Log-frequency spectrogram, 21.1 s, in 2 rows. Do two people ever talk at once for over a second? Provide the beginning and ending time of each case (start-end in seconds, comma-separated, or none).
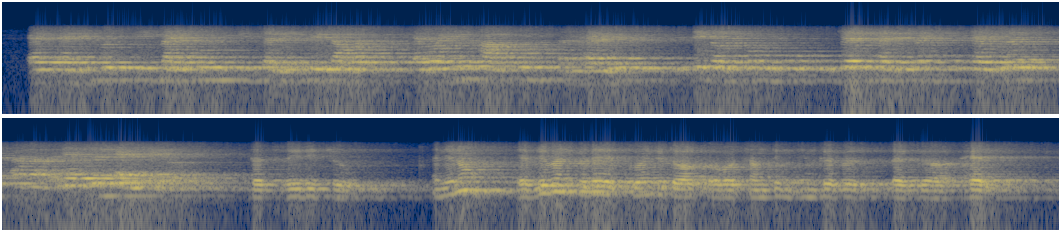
none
